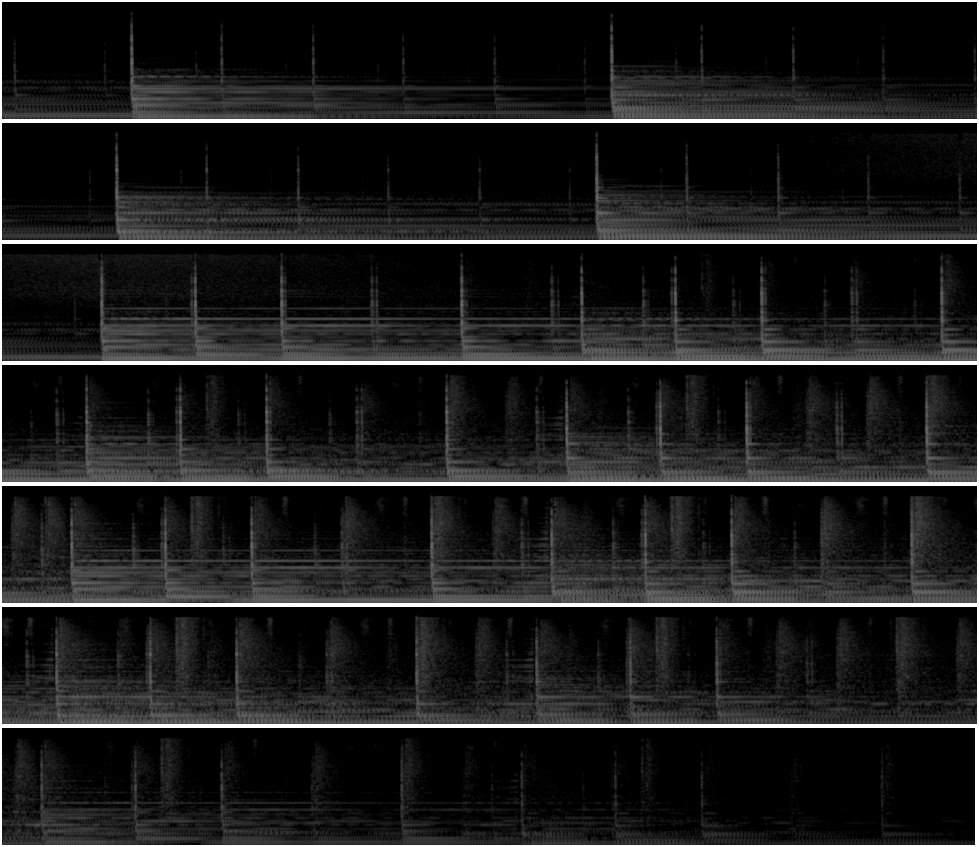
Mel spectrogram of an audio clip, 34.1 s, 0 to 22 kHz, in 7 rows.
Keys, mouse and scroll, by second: 0.9 shift+click, 3.6 shift+click, 7.0 shift+click, 7.9 click, 9.4 click, 10.4 click, 11.6 click, 13.6 alt+middle click, 14.3 middle click, 15.7-16.0 scroll.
